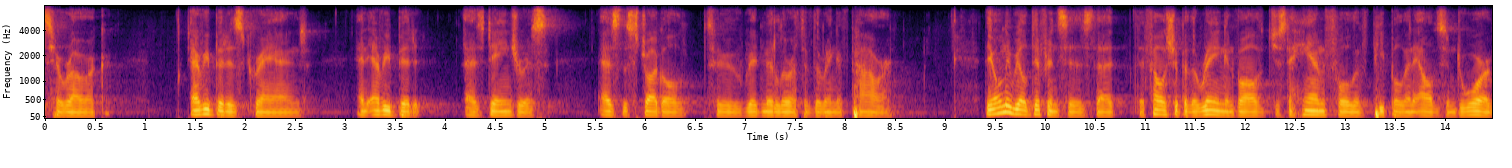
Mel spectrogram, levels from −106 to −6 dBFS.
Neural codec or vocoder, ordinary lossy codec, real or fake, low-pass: none; Opus, 32 kbps; real; 7.2 kHz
